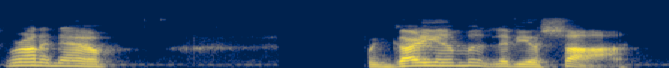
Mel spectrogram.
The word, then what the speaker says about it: Leviosa: Wingardium Leviosa. It's Leviosa, not Leviosa.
